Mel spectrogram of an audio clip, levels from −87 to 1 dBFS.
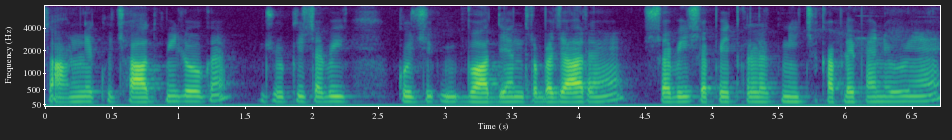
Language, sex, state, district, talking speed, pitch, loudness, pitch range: Hindi, male, West Bengal, Malda, 205 wpm, 145 Hz, -22 LUFS, 140-150 Hz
